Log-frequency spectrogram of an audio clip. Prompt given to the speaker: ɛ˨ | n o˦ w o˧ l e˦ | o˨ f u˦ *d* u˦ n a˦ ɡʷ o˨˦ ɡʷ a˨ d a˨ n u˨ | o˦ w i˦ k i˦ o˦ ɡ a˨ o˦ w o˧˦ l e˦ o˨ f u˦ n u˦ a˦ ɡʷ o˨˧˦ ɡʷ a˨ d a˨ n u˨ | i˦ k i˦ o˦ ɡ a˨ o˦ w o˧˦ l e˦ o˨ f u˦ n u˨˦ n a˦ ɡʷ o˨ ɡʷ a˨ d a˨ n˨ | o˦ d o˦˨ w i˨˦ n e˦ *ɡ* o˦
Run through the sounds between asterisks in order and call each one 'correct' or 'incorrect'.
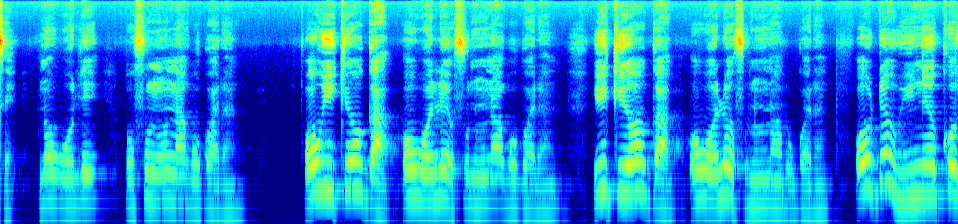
incorrect: n, incorrect: k

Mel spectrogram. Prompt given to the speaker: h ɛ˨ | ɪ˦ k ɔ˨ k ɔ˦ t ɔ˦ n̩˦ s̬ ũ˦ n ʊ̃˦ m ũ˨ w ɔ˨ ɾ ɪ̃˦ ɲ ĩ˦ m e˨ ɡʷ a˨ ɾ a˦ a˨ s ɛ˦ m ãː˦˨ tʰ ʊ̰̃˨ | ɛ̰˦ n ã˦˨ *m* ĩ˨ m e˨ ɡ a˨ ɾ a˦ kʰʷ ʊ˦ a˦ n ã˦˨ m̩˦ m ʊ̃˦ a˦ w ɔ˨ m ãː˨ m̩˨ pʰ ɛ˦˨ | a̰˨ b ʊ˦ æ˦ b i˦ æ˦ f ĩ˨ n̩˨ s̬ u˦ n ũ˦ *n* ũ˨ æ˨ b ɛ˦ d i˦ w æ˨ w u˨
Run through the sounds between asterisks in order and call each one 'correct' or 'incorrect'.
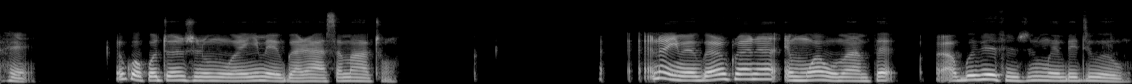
incorrect: ɲ, incorrect: m

